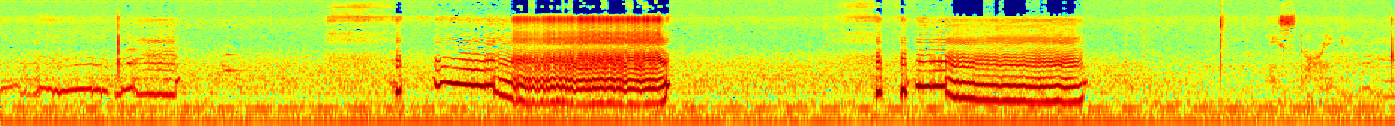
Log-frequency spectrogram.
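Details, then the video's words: Male domestic cat in deep sleep on an owner's lap indoors in the dark, snoring for the first time. Two long, nasal, droning tones rich in overtones, each about two seconds, rise and fall over a steady low hum and a few soft clicks. "Robocop Sawing Logs (Snoring Cat)"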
